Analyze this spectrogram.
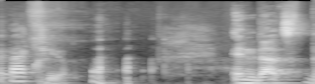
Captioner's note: chuckles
